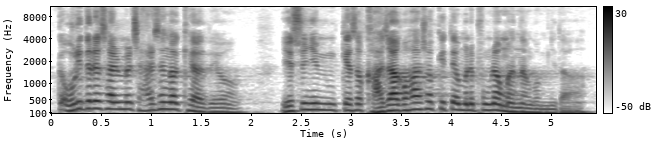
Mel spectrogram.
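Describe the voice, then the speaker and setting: Animated preacher in a reverberant hall. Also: male voice, sits high, fast. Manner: animated, acts out quoted voices with humor. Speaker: pastor. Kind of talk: sermon.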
